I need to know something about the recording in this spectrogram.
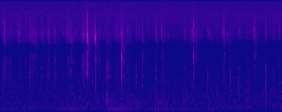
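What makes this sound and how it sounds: A folded, soft and light white polyethylene foam packing sheet is held in one hand and scratched and tapped with long nails. Quiet, crisp clicks and brief scratchy ticks recur irregularly throughout, each dying away almost at once over a steady low rumble.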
